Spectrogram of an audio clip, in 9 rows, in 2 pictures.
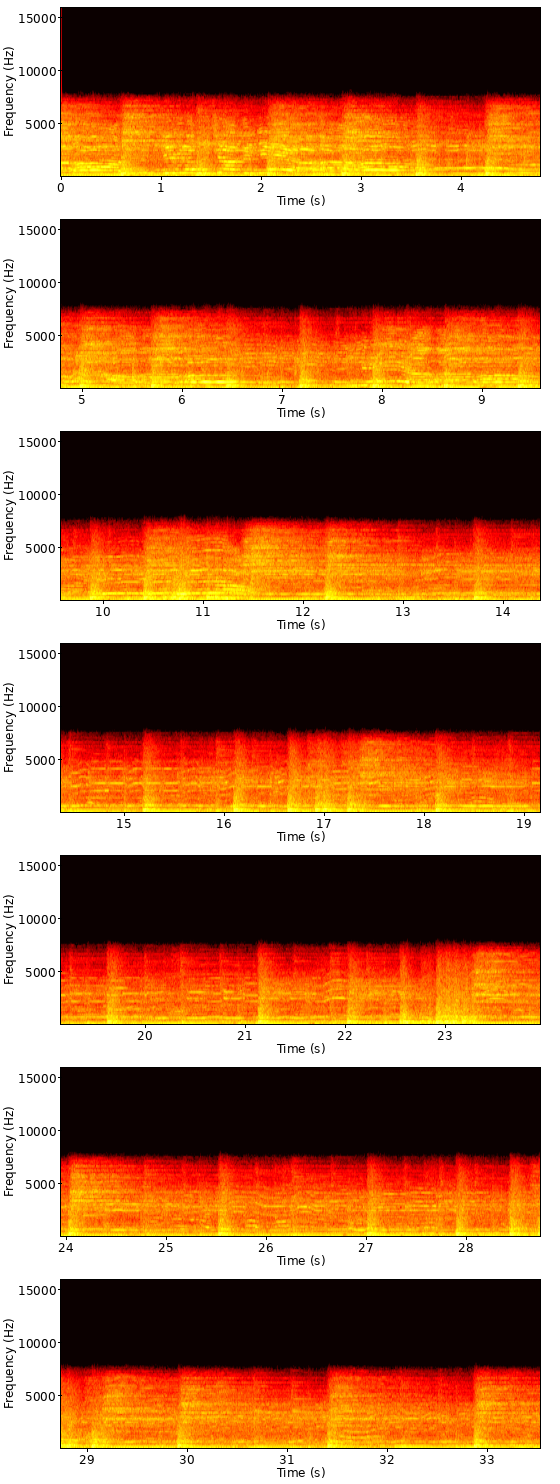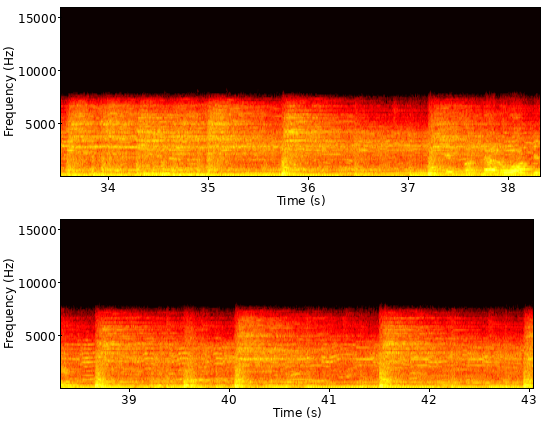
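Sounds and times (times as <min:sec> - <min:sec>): bass guitar: 0:00.0 - 0:43.0
distorted electric guitars: 0:00.0 - 0:43.0
drum kit: 0:00.0 - 0:43.0.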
